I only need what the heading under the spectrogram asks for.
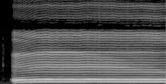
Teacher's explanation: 으 발음하다가 평평하게 펼쳐진 입술을 오므려 보세요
